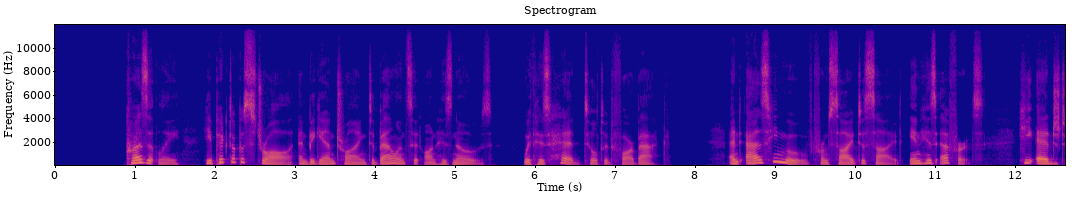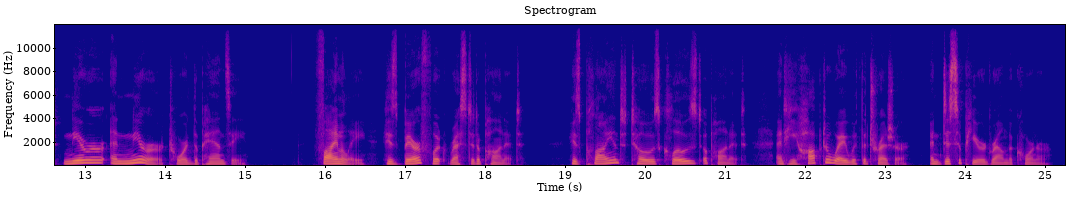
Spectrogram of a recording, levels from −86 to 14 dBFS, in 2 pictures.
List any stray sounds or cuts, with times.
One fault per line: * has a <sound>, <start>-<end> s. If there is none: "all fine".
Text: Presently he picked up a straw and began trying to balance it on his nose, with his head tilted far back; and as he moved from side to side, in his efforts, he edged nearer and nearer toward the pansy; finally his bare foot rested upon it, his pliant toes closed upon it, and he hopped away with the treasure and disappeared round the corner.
all fine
